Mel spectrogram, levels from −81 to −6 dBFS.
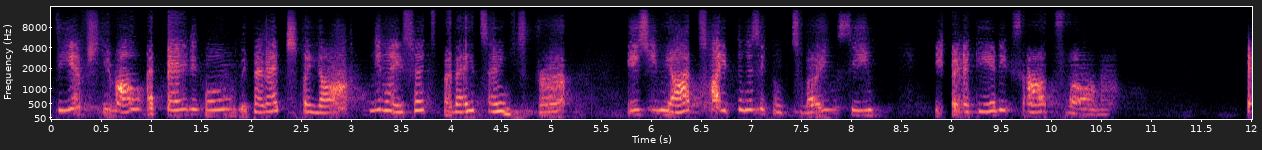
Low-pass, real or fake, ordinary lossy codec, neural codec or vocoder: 14.4 kHz; fake; none; codec, 44.1 kHz, 0.9 kbps, DAC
